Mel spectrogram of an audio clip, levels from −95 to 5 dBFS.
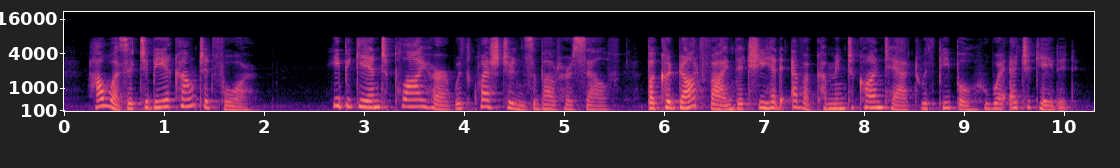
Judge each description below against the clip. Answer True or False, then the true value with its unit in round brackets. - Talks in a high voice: True (205 Hz)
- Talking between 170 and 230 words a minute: True (185 wpm)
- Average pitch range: False (6.3 semitones)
